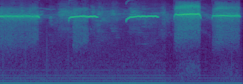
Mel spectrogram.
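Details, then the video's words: Swiftlet, "Akau ngaji" type: hissing buzz-notes with a high whistle, some rising at the start, five bursts with softer, longer stretches between them. "suara walet Akau ngaji Original"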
